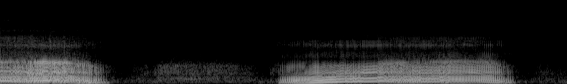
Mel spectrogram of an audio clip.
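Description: Two loud, rough, rattling snores on breathing in, separated by a quieter breath out; heavy snoring.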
